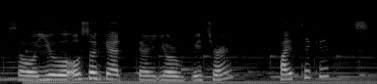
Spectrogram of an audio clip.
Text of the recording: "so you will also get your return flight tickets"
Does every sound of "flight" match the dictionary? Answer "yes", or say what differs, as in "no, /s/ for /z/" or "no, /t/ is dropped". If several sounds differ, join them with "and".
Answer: no, /l/ is dropped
